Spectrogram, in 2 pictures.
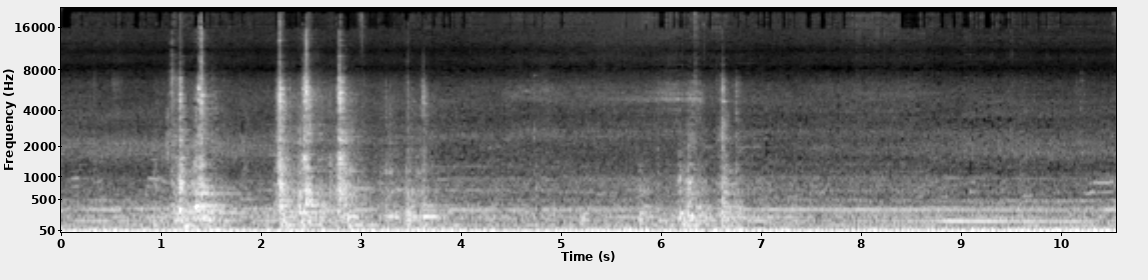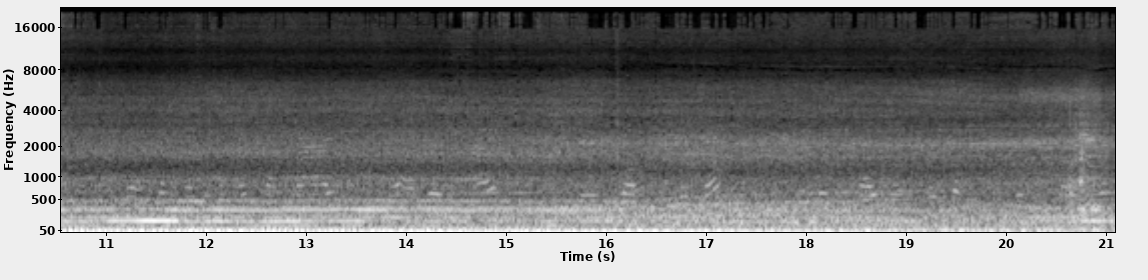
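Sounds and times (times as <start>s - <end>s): bulldozer diesel engine running: 0.0s - 21.0s
metallic clanks and squeaks: 0.9s - 4.0s.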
